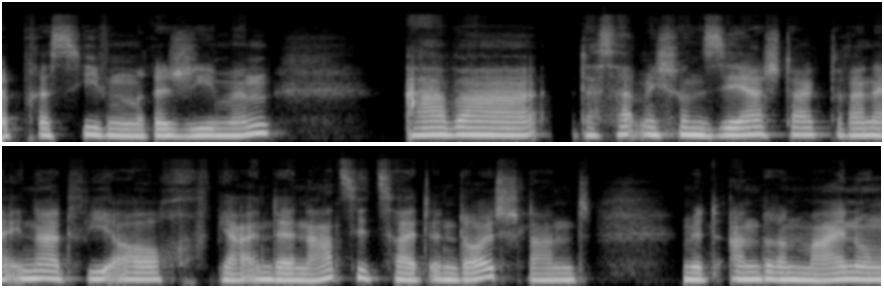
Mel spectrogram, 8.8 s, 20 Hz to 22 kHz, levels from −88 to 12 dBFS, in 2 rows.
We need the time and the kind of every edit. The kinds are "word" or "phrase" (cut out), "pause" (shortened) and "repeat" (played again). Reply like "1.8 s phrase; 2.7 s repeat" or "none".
2.7 s pause; 5.4 s pause; 7.8 s word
